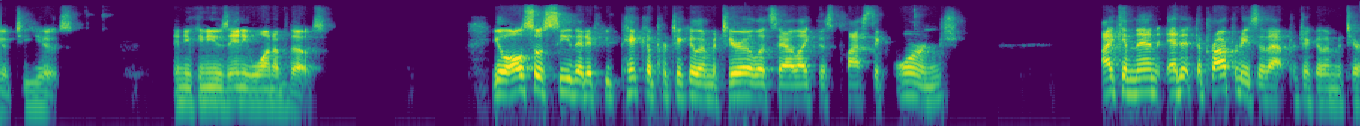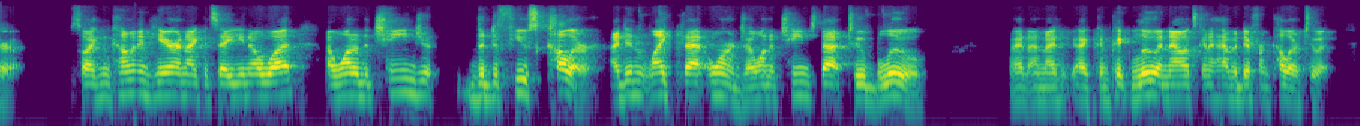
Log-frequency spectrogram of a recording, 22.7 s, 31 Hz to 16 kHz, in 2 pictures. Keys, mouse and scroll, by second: 1.4 click, 2.3-3.3 scroll, 4.2-4.8 scroll, 5.7 click, 7.9 click, 12.1-14.1 scroll, 15.8 F15, 17.3 click, 19.1 click.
